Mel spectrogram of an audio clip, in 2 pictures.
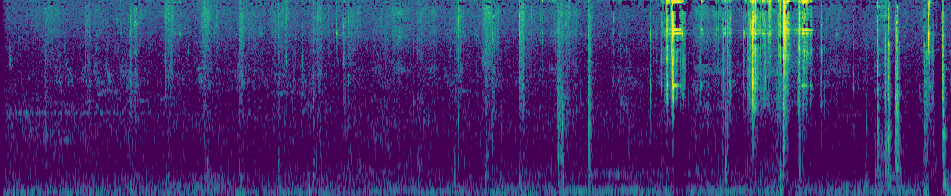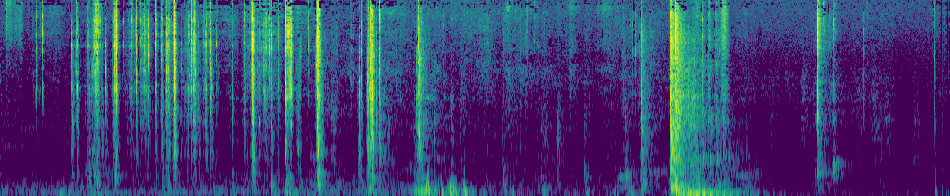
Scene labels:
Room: hallway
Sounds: footsteps, keys, door, light switch

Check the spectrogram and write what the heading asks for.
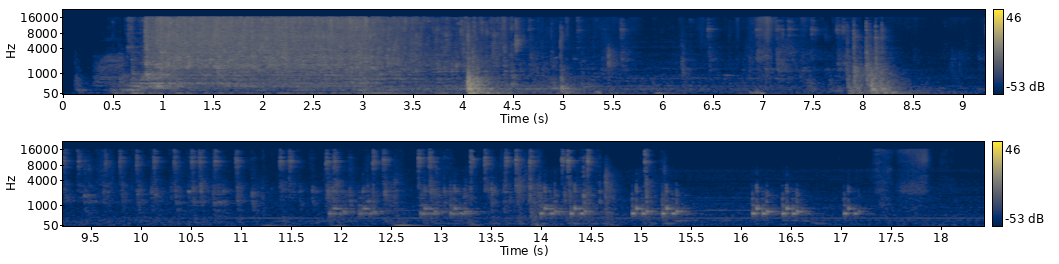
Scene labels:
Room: lavatory, hallway, office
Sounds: toilet flushing, door (more than once), keyboard typing, phone ringing

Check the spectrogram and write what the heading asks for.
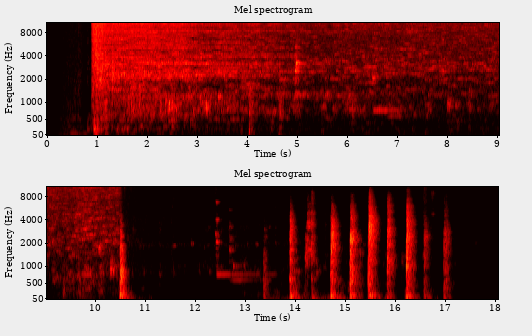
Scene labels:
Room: bathroom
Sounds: running water, bell ringing, footsteps

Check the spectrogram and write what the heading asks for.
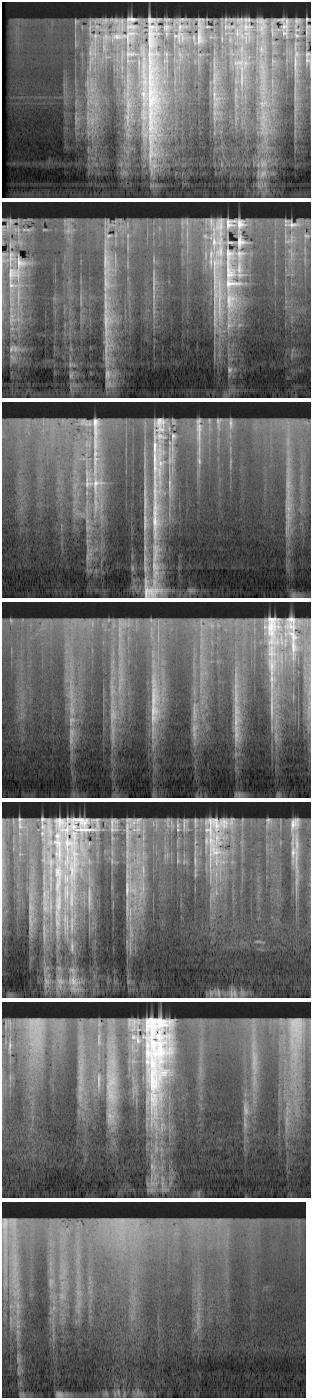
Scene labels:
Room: bedroom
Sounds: keys, door (more than once), footsteps, window

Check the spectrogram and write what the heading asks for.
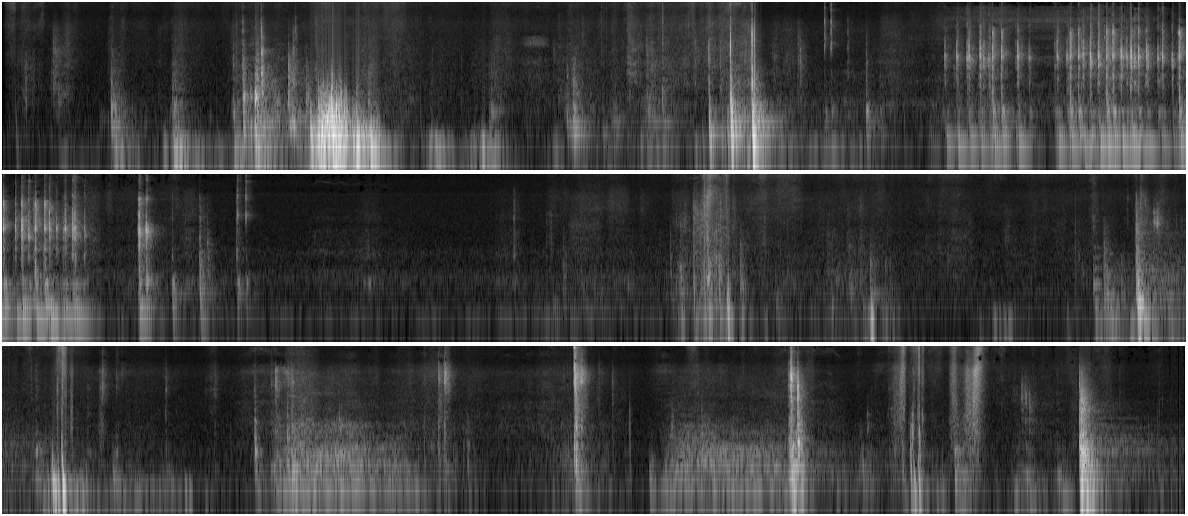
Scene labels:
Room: bedroom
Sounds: footsteps, door, keyboard typing, wardrobe or drawer (more than once)

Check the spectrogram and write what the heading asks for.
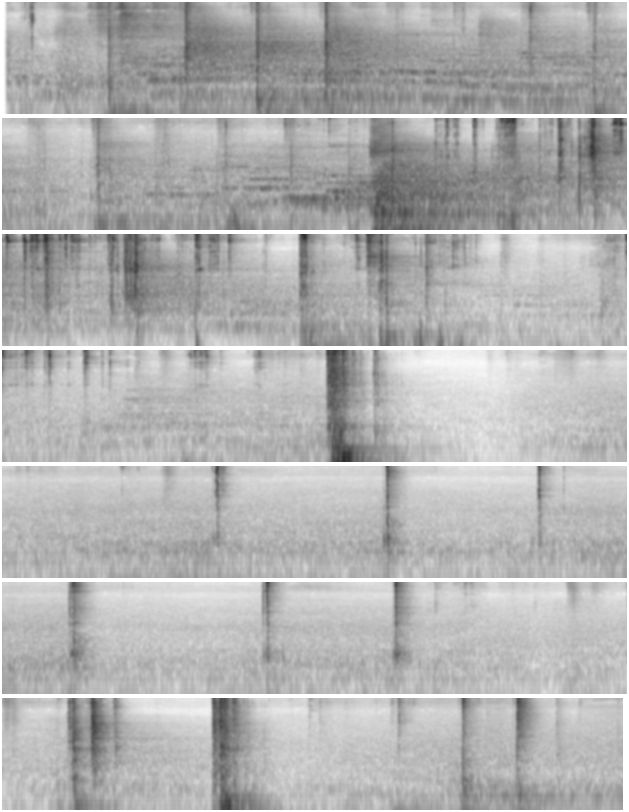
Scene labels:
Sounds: footsteps, keys, door (more than once), light switch

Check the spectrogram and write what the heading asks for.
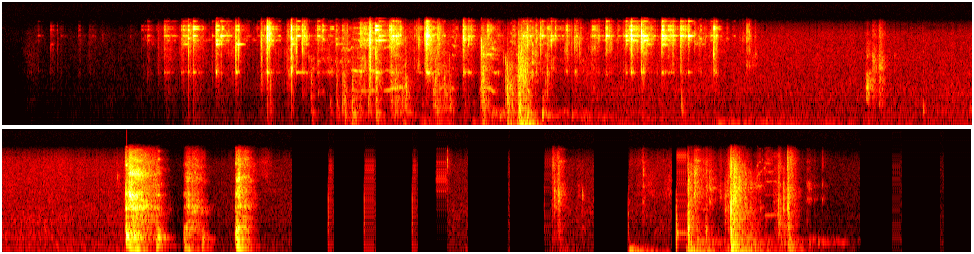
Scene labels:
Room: bedroom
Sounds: keys

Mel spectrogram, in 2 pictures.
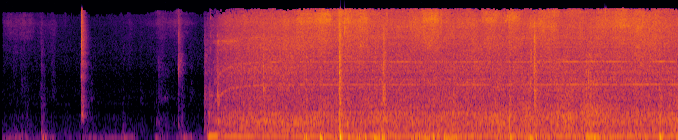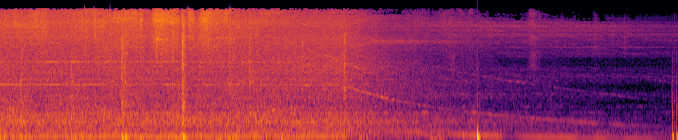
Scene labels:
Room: living room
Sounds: light switch, vacuum cleaner

